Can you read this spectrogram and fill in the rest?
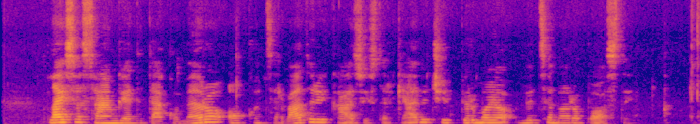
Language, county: Lithuanian, Panevėžys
